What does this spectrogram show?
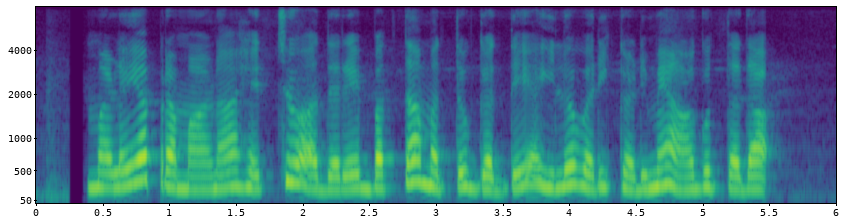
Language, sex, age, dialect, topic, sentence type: Kannada, female, 41-45, Coastal/Dakshin, agriculture, question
